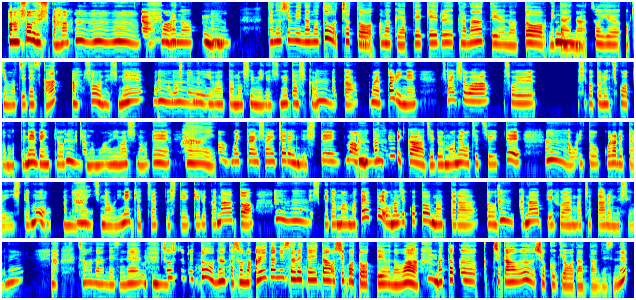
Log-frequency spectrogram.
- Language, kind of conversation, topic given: Japanese, advice, どうすれば批判を成長の機会に変える習慣を身につけられますか？
- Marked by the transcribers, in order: none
